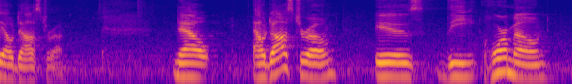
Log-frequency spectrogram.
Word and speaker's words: aldosterone: make even more aldosterone now you'll hear aldosterone aldosterone and you'll hear it pronounced aldosterone i say aldosterone now aldosterone is the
